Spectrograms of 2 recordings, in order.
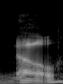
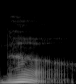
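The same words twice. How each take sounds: First: It sounds like a flat, plain refusal. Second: It sounds knowing, teasing and suggestive.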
